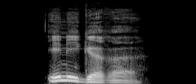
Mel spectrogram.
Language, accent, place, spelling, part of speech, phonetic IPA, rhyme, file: German, Germany, Berlin, innigere, adjective, [ˈɪnɪɡəʁə], -ɪnɪɡəʁə, De-innigere.ogg
- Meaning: inflection of innig: 1. strong/mixed nominative/accusative feminine singular comparative degree 2. strong nominative/accusative plural comparative degree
